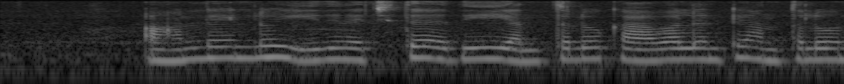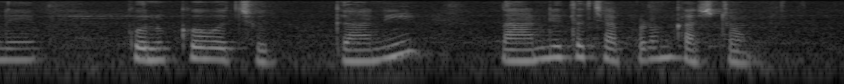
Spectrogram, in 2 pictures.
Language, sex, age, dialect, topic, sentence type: Telugu, female, 36-40, Utterandhra, agriculture, statement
